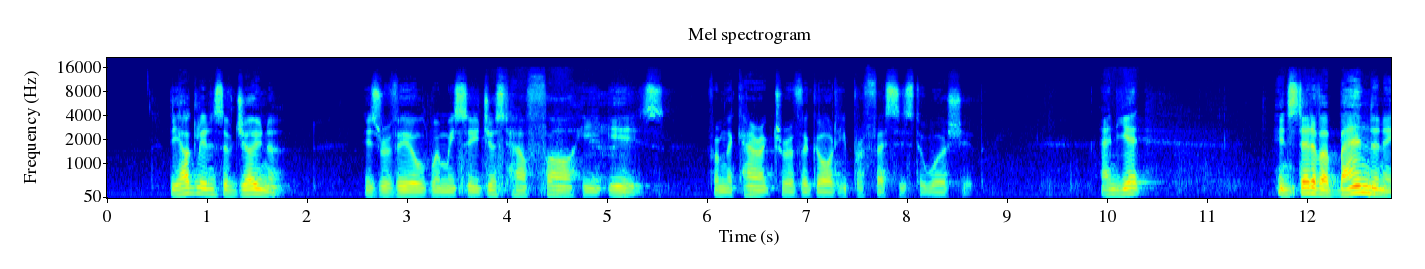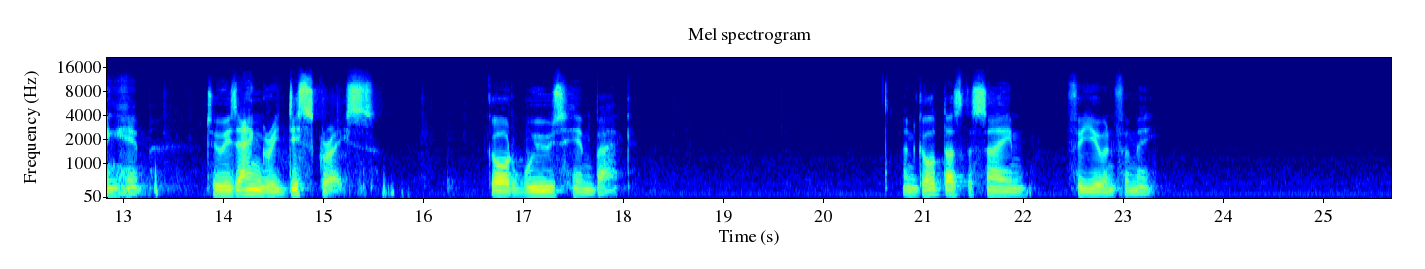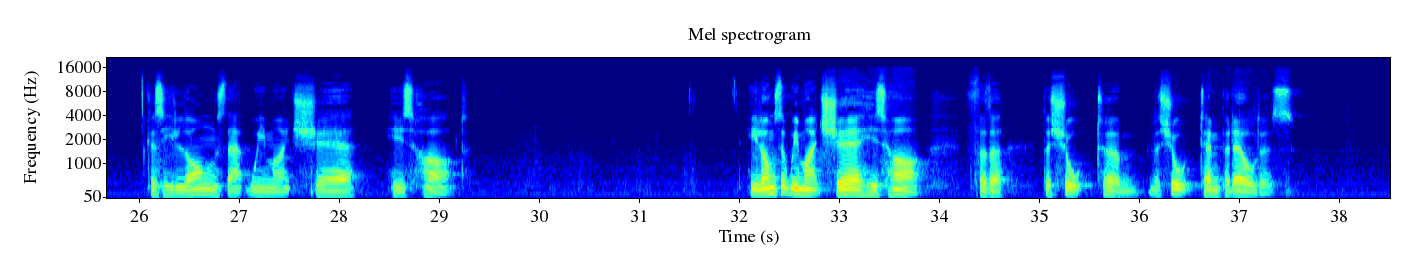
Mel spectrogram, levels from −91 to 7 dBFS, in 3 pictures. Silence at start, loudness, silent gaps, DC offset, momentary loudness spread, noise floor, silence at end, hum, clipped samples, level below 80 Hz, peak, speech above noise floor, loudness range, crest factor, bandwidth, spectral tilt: 0.65 s; -34 LUFS; none; under 0.1%; 14 LU; -74 dBFS; 1 s; 50 Hz at -75 dBFS; under 0.1%; -82 dBFS; -10 dBFS; 40 dB; 15 LU; 26 dB; 16.5 kHz; -4 dB/octave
